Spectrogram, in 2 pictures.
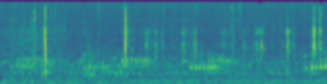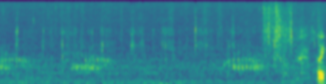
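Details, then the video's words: A Sandhill Crane gives rolling, rattling bugles, about seven short calls over ten seconds, faint in the background outdoors while someone sets up a radio antenna, with metallic clanks and handling noise nearby. "That would be a Sandhill Crane. Gorgeous very vocal birds."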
